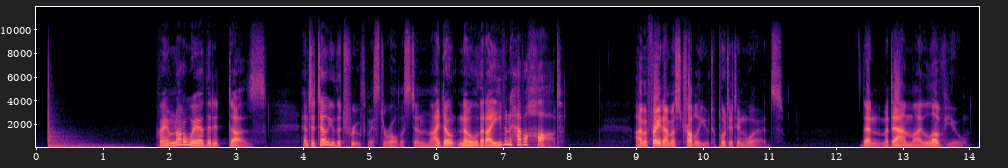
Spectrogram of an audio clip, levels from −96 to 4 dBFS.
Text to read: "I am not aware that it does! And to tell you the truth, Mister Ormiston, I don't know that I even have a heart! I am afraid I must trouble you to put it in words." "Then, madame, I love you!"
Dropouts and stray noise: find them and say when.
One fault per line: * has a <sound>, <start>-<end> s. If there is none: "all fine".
* has a thud, 0.2-1.7 s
